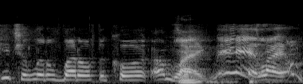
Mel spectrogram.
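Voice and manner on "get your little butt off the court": screaming, bullying yell. Telling how older players bullied the speaker on the court, imitating someone screaming. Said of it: "They screaming at me".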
